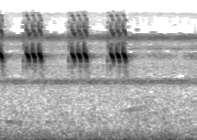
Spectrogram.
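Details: Cricket calling at night, recorded binaurally: three evenly spaced chirps, each made of three fast shrill pulses, with a soft steady insect whine behind.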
